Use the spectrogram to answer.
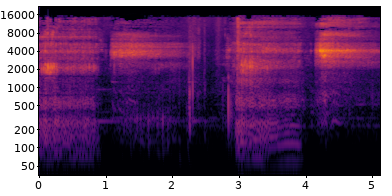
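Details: Snoring from someone who claims not to snore: loud, rough snores on each in-breath with whistling nasal tones and a brief snort between breaths.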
